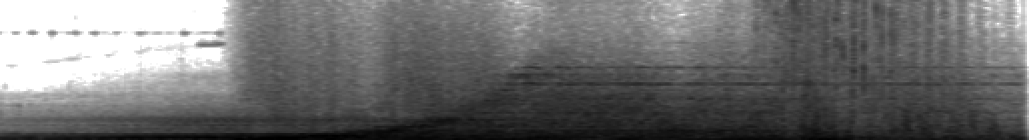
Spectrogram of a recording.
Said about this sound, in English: And then you force your way through, and this place shatters around you.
